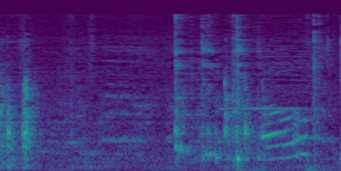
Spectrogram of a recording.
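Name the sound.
spoon stirring ghee in a cooking pot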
